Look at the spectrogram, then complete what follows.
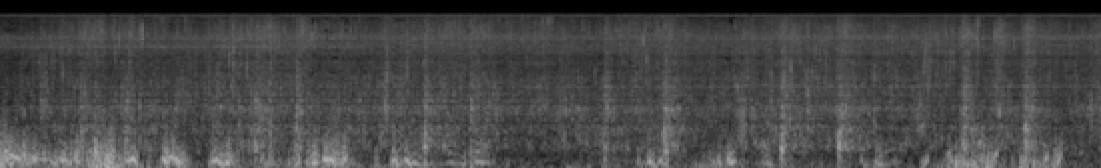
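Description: Wind buffeting the microphone in irregular low rumbles, with water splashing from a swimmer's strokes.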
